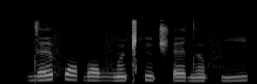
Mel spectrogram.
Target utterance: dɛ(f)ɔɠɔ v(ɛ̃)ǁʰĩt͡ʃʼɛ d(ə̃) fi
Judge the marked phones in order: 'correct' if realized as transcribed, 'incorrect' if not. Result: correct, incorrect, correct

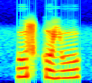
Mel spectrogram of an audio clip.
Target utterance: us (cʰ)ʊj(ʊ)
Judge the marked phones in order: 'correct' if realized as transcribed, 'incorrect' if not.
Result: incorrect, incorrect

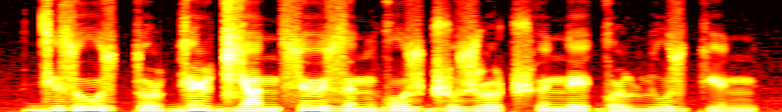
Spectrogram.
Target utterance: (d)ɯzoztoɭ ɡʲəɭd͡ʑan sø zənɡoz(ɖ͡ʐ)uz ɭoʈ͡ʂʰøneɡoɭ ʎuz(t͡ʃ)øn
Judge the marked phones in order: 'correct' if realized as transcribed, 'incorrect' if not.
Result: incorrect, correct, incorrect

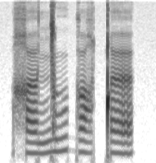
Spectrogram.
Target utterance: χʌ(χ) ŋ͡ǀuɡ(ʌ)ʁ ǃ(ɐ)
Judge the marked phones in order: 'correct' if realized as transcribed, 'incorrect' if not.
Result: incorrect, incorrect, correct

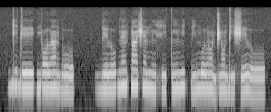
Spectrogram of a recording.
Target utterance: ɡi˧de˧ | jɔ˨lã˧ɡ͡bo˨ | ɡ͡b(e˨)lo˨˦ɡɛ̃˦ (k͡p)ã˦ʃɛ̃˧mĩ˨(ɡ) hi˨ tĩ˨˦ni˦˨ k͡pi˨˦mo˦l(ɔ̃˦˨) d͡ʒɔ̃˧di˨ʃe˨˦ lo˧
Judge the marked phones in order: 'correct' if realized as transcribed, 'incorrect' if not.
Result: correct, correct, incorrect, correct

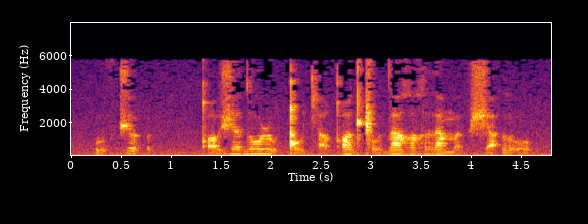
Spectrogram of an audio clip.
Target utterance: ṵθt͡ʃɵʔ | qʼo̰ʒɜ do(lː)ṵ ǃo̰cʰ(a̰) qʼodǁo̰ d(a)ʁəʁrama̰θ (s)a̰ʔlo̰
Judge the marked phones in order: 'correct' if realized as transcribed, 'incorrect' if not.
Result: incorrect, correct, correct, incorrect

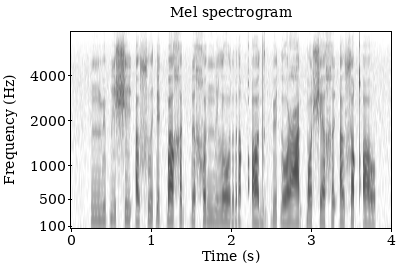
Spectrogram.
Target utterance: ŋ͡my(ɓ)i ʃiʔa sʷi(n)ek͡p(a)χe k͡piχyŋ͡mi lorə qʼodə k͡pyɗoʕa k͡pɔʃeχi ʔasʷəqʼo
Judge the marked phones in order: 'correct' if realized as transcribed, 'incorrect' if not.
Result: correct, incorrect, incorrect

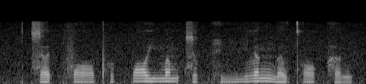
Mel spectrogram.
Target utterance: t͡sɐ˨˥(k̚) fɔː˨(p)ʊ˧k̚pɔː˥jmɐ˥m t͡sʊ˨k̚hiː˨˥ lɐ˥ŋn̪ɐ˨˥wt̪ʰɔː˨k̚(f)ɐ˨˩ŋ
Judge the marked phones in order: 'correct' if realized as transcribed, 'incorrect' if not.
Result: incorrect, incorrect, incorrect

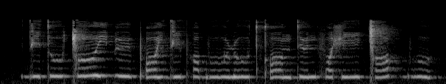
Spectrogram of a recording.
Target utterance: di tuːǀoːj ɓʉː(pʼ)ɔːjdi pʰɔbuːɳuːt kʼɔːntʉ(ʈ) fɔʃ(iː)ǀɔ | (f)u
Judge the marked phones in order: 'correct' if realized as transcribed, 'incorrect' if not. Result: correct, incorrect, correct, incorrect

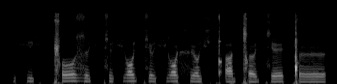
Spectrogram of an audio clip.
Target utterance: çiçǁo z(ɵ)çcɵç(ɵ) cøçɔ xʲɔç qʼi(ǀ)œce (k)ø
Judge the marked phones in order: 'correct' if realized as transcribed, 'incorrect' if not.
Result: correct, incorrect, correct, incorrect

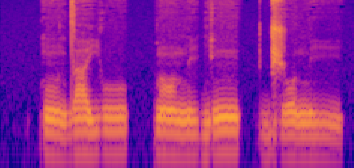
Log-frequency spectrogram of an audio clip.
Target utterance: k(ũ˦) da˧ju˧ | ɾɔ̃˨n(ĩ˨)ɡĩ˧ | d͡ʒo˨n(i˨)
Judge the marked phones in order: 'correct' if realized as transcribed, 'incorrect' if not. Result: incorrect, incorrect, correct

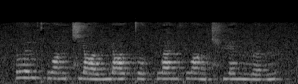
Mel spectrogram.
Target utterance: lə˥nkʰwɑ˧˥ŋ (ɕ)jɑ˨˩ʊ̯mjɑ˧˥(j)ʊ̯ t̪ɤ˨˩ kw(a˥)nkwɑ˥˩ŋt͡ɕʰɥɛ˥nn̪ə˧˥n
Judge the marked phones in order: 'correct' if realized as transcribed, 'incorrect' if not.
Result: incorrect, incorrect, correct

